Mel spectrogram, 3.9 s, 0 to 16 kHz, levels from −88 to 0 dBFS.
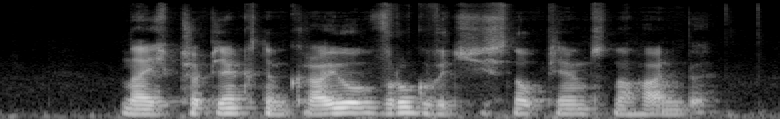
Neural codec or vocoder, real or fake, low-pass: autoencoder, 48 kHz, 128 numbers a frame, DAC-VAE, trained on Japanese speech; fake; 14.4 kHz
